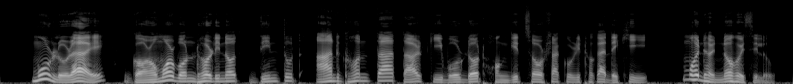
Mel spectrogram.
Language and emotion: Assamese, happy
